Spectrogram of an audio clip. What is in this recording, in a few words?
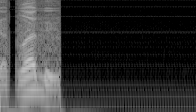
Bouncy Balls speech, MOS 6581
